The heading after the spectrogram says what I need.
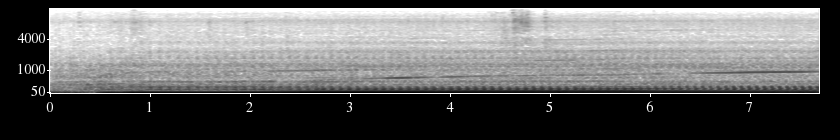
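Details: Volkswagen Passat B6 2.0 TDI diesel idling and revving gently: a thin whistle climbs in pitch as revs rise over the engine note; turbo whistle from a turbocharger problem.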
